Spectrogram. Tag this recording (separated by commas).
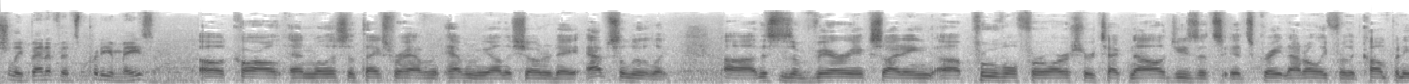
Speech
